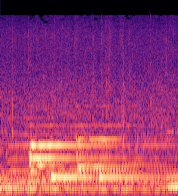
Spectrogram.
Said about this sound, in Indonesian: Hujan setiap kali kamu datang dengan rintik airmu yang selalu saja mengingatkanku pada Tuhan.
